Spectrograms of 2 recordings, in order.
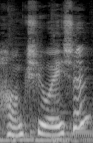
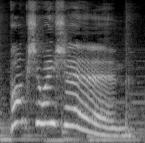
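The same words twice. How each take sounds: First: It is said with a rising, questioning tune. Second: It is said with strong, excited emphasis. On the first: A question is being asked. "The second inflection I used was almost as if I asked a question" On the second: Something is being emphasized. "we use an exclamation point when we want to emphasize something"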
